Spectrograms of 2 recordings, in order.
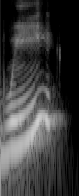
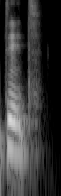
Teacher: an example of a long vowel is the E in we, and an example of a short vowel is the E or the I, sorry, in did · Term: long and short vowels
